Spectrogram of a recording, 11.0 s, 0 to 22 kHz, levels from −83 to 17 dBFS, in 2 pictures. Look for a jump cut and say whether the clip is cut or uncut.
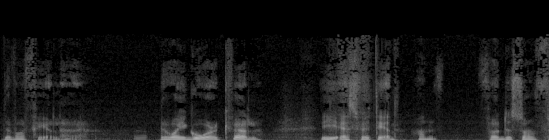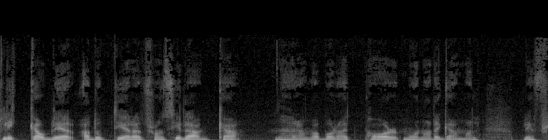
cut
